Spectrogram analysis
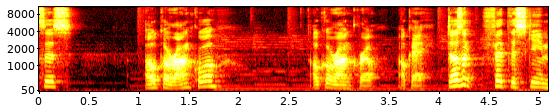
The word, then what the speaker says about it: Okoronkwo: Okay, so actually we have, how do you pronounce this? Okoronkwo? Okoronkwo.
